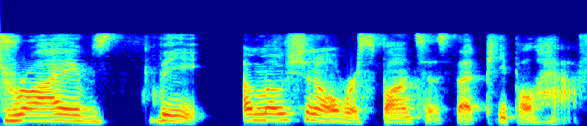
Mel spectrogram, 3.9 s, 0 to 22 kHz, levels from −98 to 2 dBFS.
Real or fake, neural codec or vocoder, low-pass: real; none; 7.2 kHz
